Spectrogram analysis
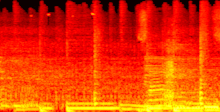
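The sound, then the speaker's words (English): Engine of a vehicle heading off into the desert in first gear in the Tonto National Forest, a loud, continuous drone with shifting low tones and no voices. “a full tank of gas, and the prayers of a world champion, I head off into the desert in first gear.”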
